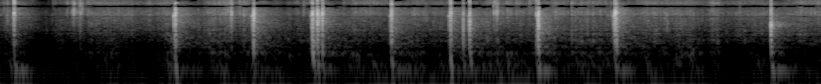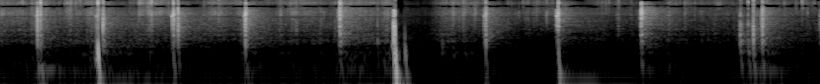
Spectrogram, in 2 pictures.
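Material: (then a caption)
Plastic. Fingertips and nails press along a strip of clear plastic bubble wrap, popping the bubbles one by one. About twenty-three sharp, bright snaps come at an uneven pace, each dying away almost instantly, with soft crinkly rustling of the plastic between pops.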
